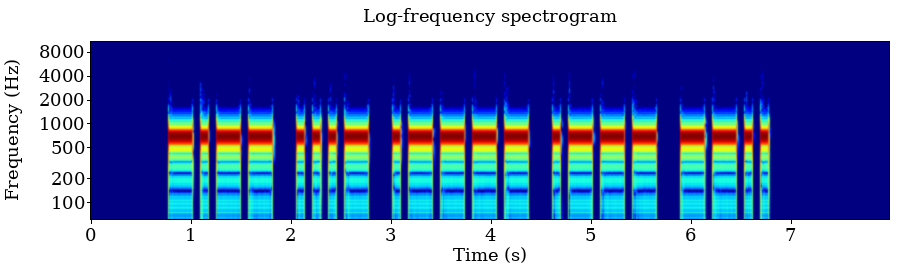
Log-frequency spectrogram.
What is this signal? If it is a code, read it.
Morse code, heard as a keyed tone, about 15 wpm, 700 Hz. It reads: YV1JZ
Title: DXCC-100 Call Signs - 5 Characters - Repeated 3x - 15wpm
